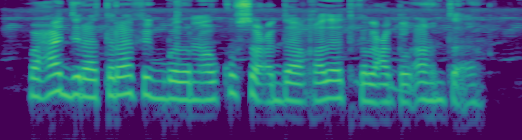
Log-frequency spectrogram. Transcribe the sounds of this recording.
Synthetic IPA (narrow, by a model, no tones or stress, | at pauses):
wɑħɑːt͡ʃɪɾɐt̪ʰɐɾaːfɪɡ̚bɐðɐnɔːkʰʊsɔʕd̪aqɑðaːd̪kʰɐlɑʕɑqlʔaːnt̪ʰɐɐh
